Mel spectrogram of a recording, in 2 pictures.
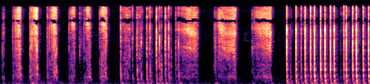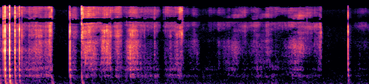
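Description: Long nails scratch and trace along the text and barcode on the card-stock back cover of a paperback novel. Quick, bright, papery strokes come in short bursts, then a fast, louder run of rapid scratching in the middle. It eases into softer, quieter tracing toward the end.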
